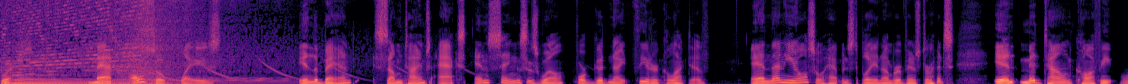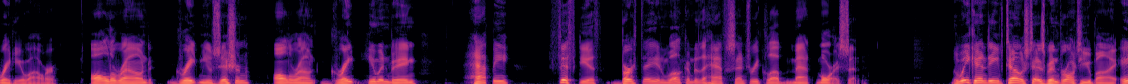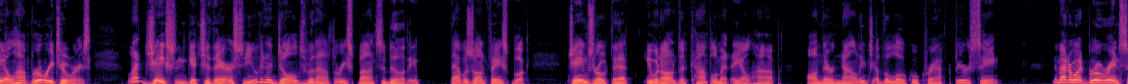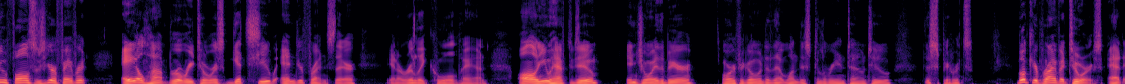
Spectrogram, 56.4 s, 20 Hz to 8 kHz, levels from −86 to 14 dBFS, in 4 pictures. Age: 50-69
